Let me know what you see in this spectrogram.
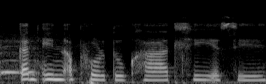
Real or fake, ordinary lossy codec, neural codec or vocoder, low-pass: real; Opus, 16 kbps; none; 7.2 kHz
